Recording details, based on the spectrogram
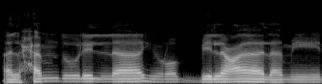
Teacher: আলহামদুলিল্লাহি রব্বিল আলামিন। এখানে আলামিন, মিনটা লম্বা হবে, একটু বেশি লম্বা হবে, একালিফের চাইতেও বেশি লম্বা হবে, কারণ এখানে আমরা থেমে যাচ্ছি।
